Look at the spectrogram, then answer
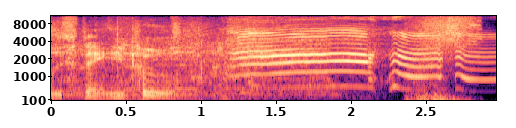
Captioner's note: baby crying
